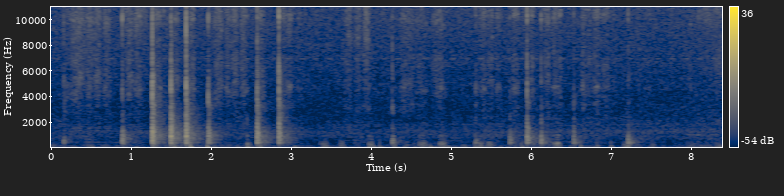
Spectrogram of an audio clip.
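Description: Chalk writing on a blackboard: faint, irregular taps and short scratches as the strokes of an equation go down, in two clusters.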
